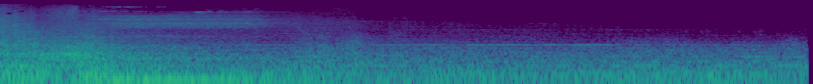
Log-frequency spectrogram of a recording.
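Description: A triumphant game victory fanfare plays.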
